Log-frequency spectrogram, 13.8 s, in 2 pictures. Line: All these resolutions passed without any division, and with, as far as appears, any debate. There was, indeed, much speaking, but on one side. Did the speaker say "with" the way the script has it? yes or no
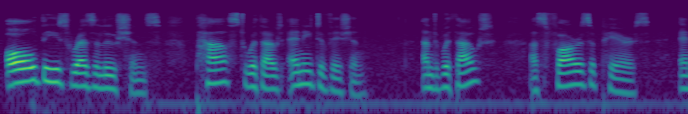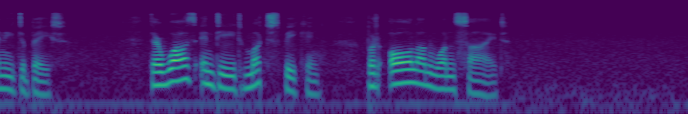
no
